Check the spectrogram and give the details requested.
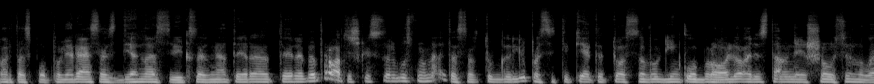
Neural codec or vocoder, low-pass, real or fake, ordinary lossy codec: codec, 44.1 kHz, 2.6 kbps, DAC; 14.4 kHz; fake; AAC, 96 kbps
